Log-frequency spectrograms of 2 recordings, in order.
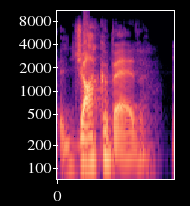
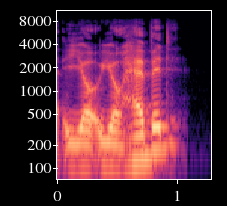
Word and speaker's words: Jochebed: Our last mom that we're going to talk about today is, in English, we would pronounce her name Jochebed, which I believe more appropriately her name would have been Yochebed.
